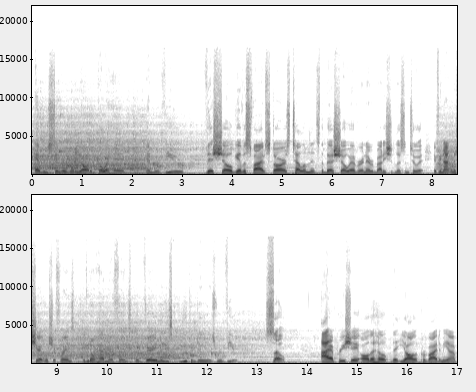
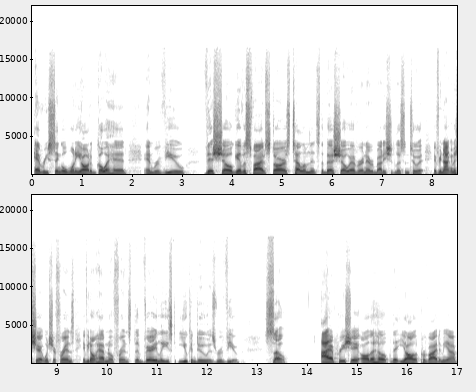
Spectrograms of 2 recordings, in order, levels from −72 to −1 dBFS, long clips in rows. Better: second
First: household noises; loud; throughout; 6 dB below the speech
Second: none

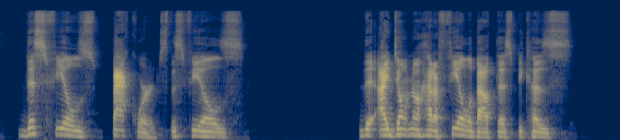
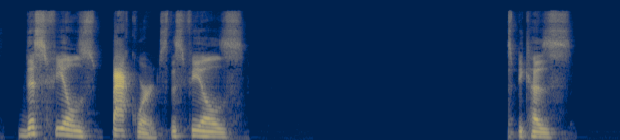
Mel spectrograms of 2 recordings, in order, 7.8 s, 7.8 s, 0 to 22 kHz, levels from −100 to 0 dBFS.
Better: first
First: none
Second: audio cutting out; at 4 s for 2.5 s

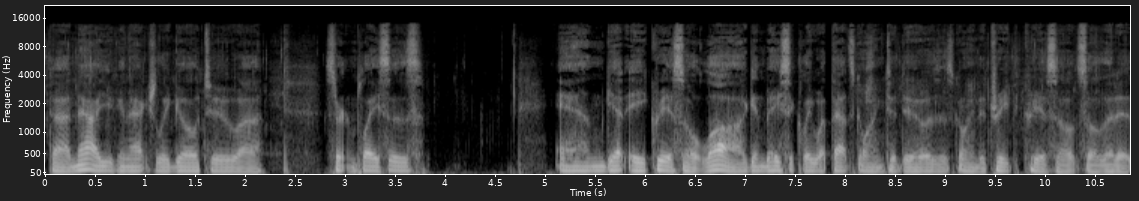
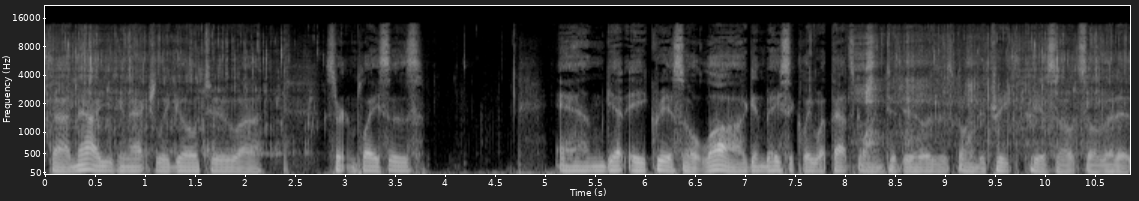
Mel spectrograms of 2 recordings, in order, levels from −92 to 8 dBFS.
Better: first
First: hiss; faint; throughout; 25 dB below the speech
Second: hiss; loud; throughout; 9 dB below the speech

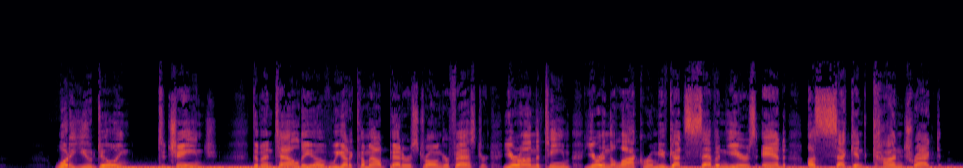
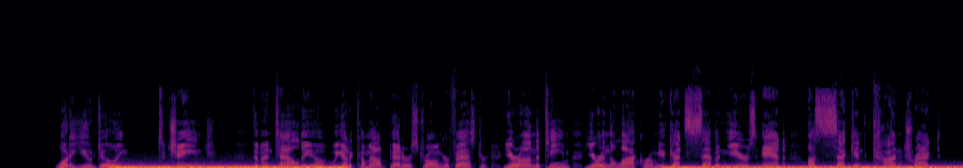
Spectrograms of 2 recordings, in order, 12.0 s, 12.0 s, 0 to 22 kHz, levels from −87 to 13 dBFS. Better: first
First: low rumble; faint; from 1.5 to 4.5 s and from 8.5 s on; 25 dB below the speech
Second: low rumble; loud; from 1.5 to 4.5 s and from 8.5 s on; 1 dB below the speech

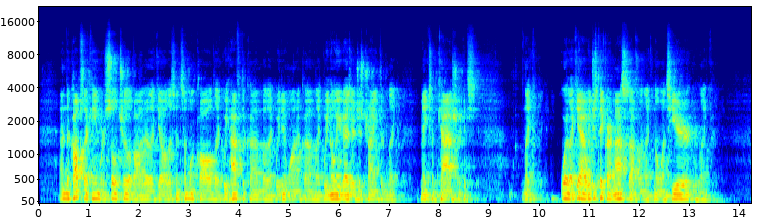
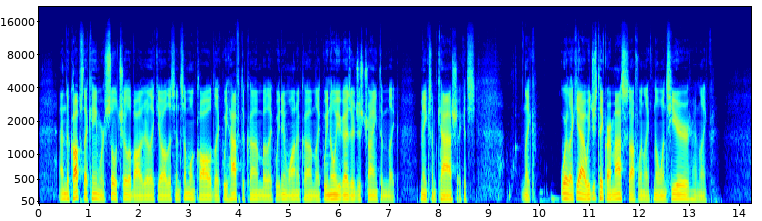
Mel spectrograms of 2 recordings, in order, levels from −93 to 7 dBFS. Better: second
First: room echo; slight; dies away in 0.8 s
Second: none

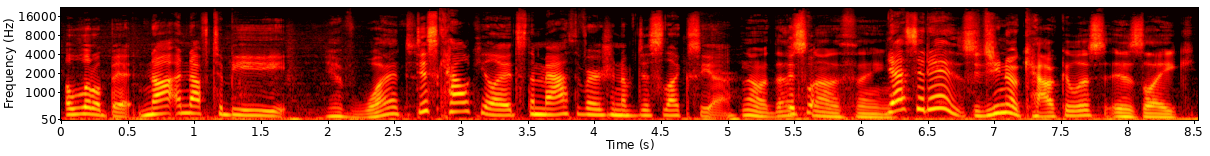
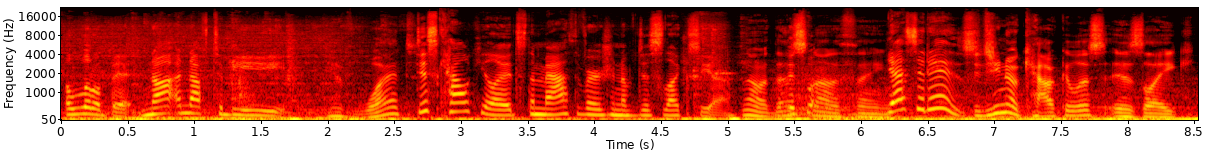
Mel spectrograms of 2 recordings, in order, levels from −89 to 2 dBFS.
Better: first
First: traffic noise; faint; throughout; 20 dB below the speech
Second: traffic noise; loud; throughout; 6 dB below the speech

